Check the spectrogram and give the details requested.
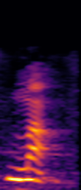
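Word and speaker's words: م: The letter ma is pronounced by, we can pronounce it by joining the dry part of our lips. The dry part on which you can see that part in the picture, which is dry part. We join both dry parts to pronounce ma. Ma.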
